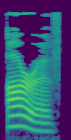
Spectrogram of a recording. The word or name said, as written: Arav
